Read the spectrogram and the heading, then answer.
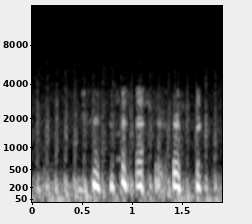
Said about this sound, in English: Instead, I just found helicopter sound effects. Let's go. Okay, whenever you're ready. Is the chopper on? Or? Yes, the chopper's on. Oh, you can't hear it?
